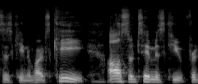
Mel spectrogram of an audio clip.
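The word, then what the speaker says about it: Kingdom Hearts χ: pronounced it is pr it's spelt c-h-i it's pronounced key in k-h because kingdom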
